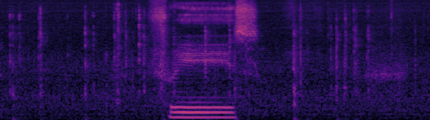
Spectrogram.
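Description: Typing on a computer keyboard while setting up Python packaging, with scattered key taps around a longer sustained tone in the middle, and a brief spoken word.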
